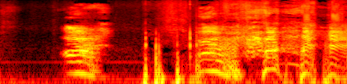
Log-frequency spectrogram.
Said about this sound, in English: Oh, let me blow my nose.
